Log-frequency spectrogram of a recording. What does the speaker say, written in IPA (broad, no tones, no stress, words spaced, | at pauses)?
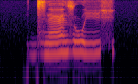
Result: d͡zæ̃z wix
